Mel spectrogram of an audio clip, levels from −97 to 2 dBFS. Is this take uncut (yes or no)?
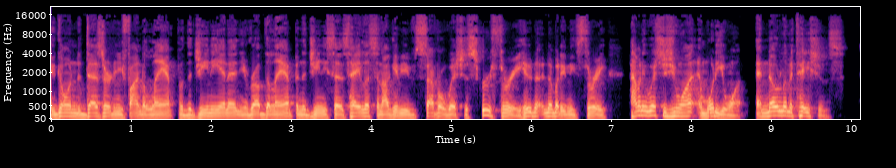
yes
